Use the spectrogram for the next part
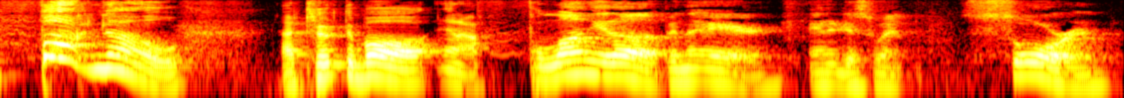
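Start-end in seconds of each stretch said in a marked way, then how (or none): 0.0-0.9 high loud fuck no; defiant refusal. Retold or imitated. Player refusing the coach's order to run, defiant. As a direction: refuse flat out. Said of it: "I said".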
